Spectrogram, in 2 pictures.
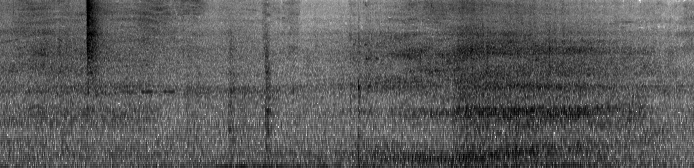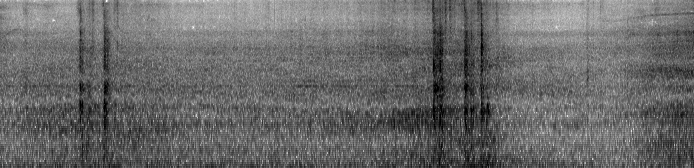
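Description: A city bus engine rumbles as buses pull past on the street.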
